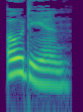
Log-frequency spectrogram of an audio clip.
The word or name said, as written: odiane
